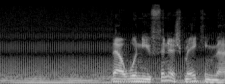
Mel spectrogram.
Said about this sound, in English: Ben combined the buzz with the projector hum to create the foundation of the lightsaber.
